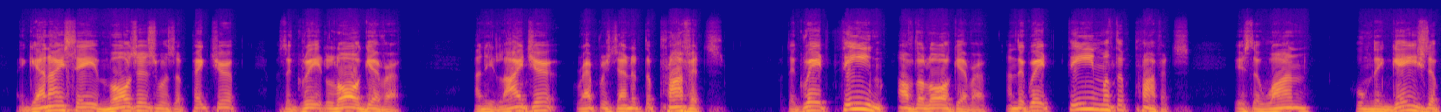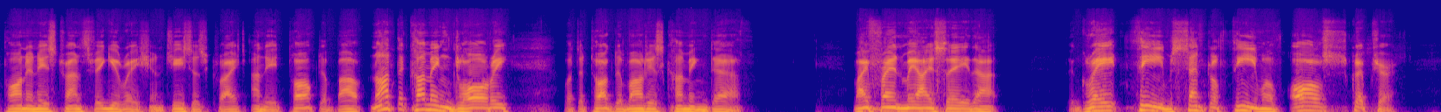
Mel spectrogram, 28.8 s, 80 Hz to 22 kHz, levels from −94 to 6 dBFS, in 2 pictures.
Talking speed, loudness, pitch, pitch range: 145 wpm, -20 LUFS, 105 Hz, 95-120 Hz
